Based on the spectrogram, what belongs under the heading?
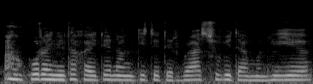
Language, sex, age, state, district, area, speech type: Bodo, female, 18-30, Assam, Kokrajhar, rural, spontaneous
